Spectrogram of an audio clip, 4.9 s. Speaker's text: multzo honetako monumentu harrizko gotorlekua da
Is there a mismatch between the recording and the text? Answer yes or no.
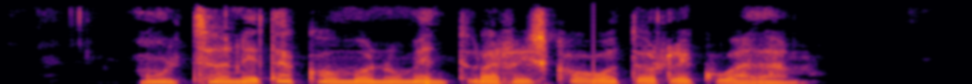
no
